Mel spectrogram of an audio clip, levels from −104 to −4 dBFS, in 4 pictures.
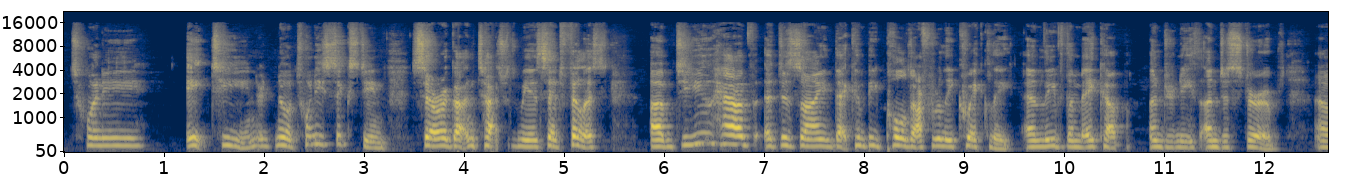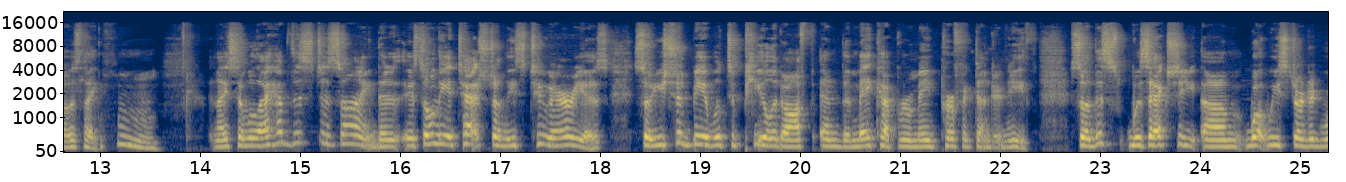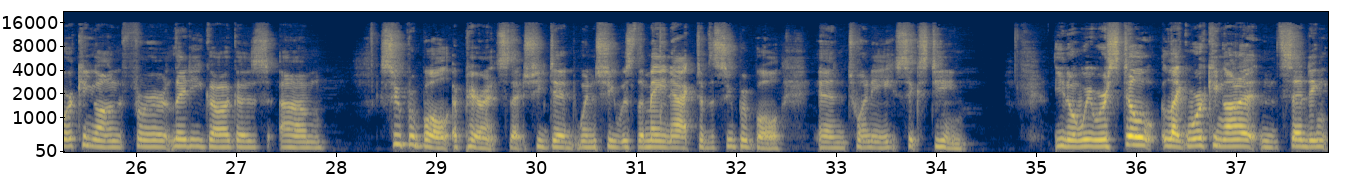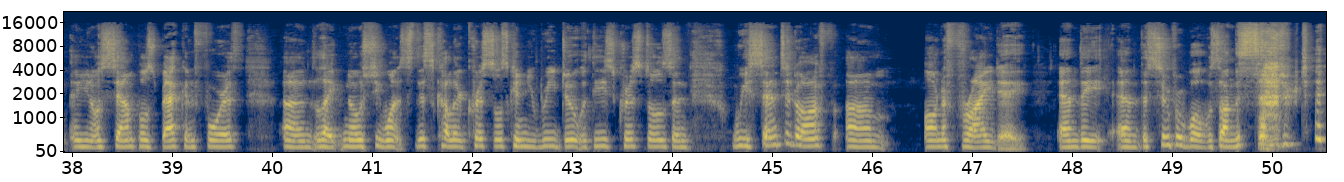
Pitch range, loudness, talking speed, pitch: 180-220 Hz, -24 LUFS, 180 wpm, 190 Hz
